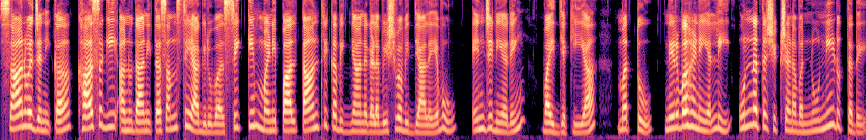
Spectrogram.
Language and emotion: Kannada, neutral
